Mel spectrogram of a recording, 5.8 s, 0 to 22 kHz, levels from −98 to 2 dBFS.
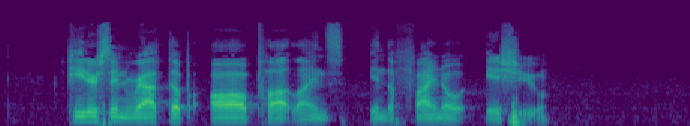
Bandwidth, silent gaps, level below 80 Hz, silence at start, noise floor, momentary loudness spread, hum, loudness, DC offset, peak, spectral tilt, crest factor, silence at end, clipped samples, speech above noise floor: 11.5 kHz; none; -60 dBFS; 0.6 s; -86 dBFS; 16 LU; none; -35 LUFS; under 0.1%; -16 dBFS; -5 dB/octave; 22 dB; 1.2 s; under 0.1%; 50 dB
